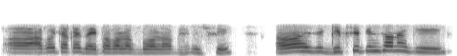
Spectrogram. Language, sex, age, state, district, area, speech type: Assamese, female, 18-30, Assam, Barpeta, rural, conversation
